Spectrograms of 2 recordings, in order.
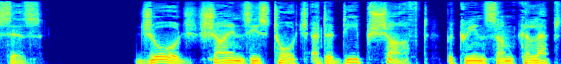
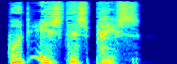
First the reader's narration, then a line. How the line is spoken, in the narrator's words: George whispers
